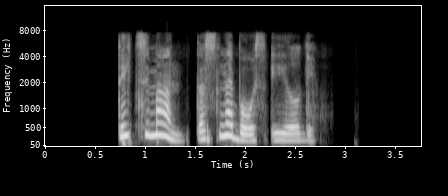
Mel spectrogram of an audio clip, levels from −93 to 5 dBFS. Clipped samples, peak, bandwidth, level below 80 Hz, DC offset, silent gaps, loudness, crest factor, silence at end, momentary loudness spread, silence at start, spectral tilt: under 0.1%; 0 dBFS; 7.8 kHz; -58 dBFS; under 0.1%; 1.46-1.51 s; -15 LUFS; 16 dB; 1.1 s; 8 LU; 0.75 s; -5.5 dB/octave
